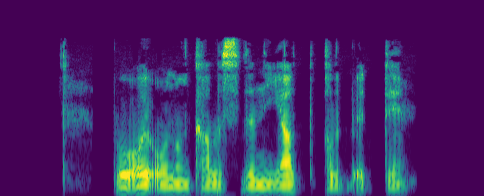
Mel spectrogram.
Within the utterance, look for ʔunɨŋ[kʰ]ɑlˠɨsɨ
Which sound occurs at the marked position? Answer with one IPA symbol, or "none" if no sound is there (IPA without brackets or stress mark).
kʰ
